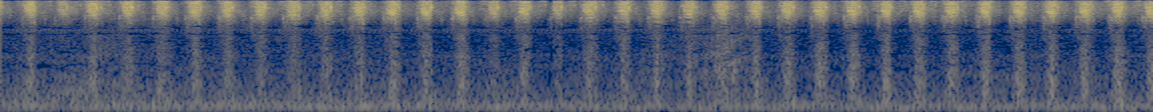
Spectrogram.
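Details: Shrill cricket pulses tick along evenly at roughly seven per second, high and thin, over a soft low murmur in the background.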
